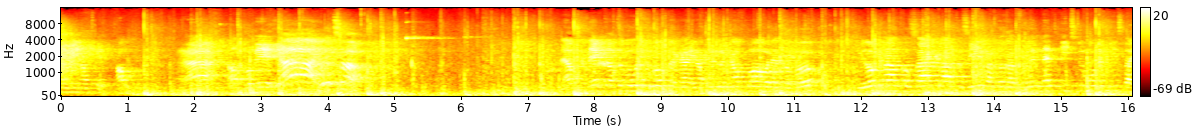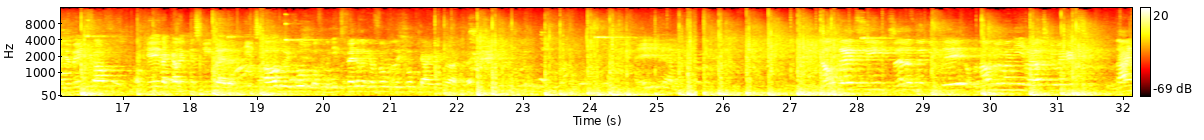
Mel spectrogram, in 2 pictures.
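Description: Volleyballs bouncing again and again on a sports-hall floor as children throw them up and catch them, with children's voices chattering throughout, all echoing in the big hall.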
